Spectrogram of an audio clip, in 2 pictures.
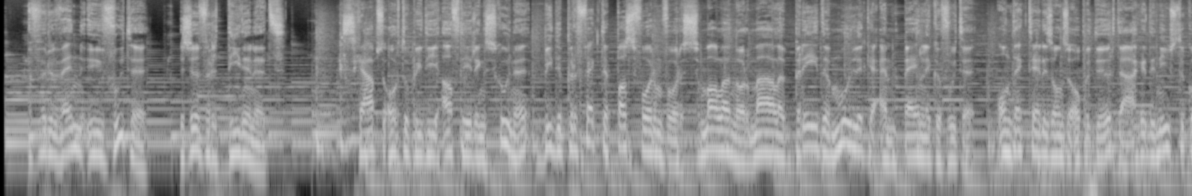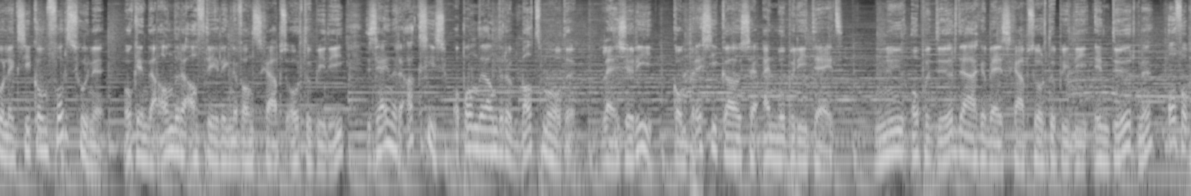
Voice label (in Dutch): radiospot; schaeps reg; opendeur nieuwlang; studio sonart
